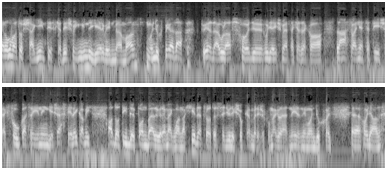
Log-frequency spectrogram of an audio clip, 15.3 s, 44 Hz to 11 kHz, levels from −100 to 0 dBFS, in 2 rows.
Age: 30-49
